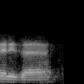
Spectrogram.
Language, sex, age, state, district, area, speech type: Tamil, male, 45-60, Tamil Nadu, Sivaganga, rural, conversation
